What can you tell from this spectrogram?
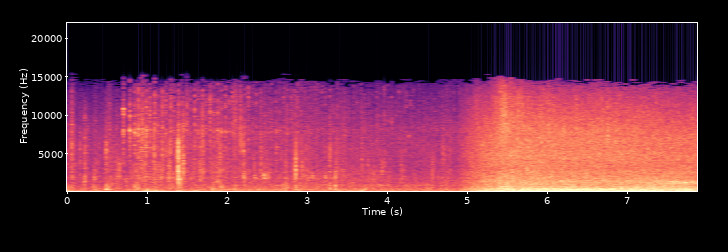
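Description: Wheels of a hand-pushed cart and footsteps crunching and crackling on a dry dirt road, turning into a louder, denser rushing crunch about five seconds in as the cart rolls close.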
